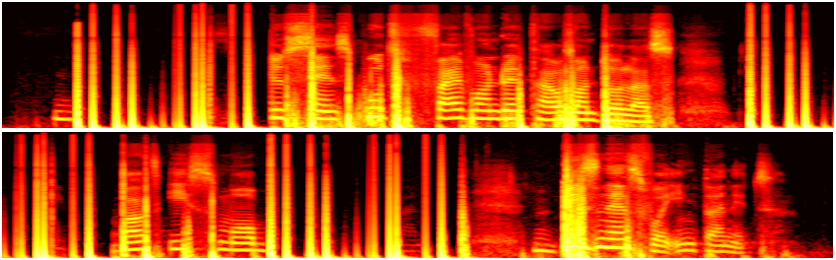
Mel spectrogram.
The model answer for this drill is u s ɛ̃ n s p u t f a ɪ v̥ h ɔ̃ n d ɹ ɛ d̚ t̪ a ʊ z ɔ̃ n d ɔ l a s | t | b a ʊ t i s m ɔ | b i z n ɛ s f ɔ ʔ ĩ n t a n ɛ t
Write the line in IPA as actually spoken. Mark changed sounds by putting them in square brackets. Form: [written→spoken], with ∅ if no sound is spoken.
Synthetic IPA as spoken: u s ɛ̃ n s p u t f a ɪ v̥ h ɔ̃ n d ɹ ɛ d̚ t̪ a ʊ z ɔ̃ n d ɔ l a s | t | b a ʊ t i s m ɔ | b i z n ɛ s f ɔ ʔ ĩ n t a n ɛ t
